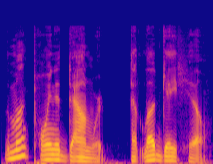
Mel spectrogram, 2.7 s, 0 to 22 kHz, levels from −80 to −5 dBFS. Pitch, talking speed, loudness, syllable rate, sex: 105 Hz, 160 wpm, -19 LUFS, 4.9 syllables/s, male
